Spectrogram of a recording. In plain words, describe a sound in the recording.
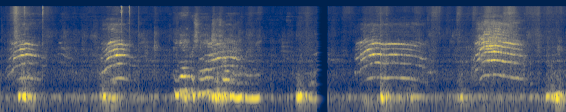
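A cat meows repeatedly and loudly, close by.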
